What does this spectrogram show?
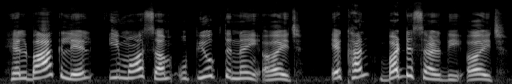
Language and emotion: Maithili, neutral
